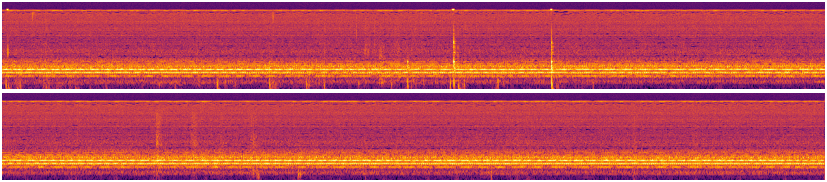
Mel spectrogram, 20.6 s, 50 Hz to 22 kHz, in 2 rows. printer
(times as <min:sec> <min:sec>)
0:11.1 0:20.5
